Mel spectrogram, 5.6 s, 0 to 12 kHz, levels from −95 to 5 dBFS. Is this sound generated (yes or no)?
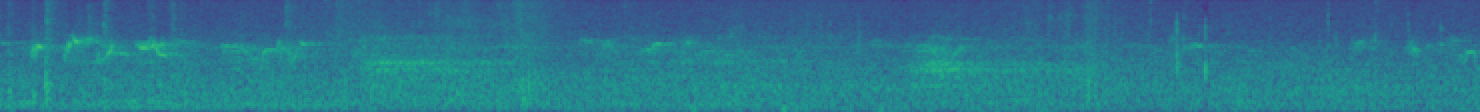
no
